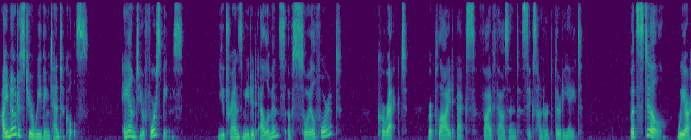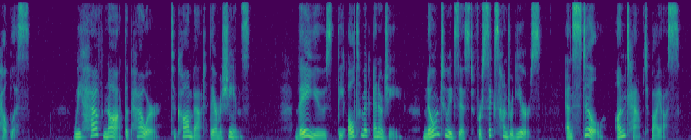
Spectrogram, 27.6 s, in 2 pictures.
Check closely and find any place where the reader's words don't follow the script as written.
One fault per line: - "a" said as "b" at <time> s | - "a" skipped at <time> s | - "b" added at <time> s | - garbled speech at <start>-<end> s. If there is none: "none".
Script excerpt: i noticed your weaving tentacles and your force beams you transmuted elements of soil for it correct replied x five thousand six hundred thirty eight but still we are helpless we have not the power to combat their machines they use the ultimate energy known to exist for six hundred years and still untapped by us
none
